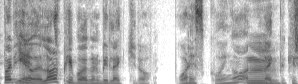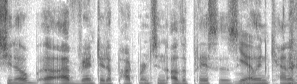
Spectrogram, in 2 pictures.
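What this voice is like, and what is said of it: Immigrant's non-native English accent. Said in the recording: “other immigrants, I'm presuming, given your accent”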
